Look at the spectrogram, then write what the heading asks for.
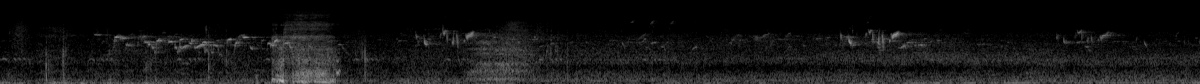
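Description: Small birds chirping in short scattered calls, with a brief loud rush of noise about three seconds in and a softer one about five seconds in.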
